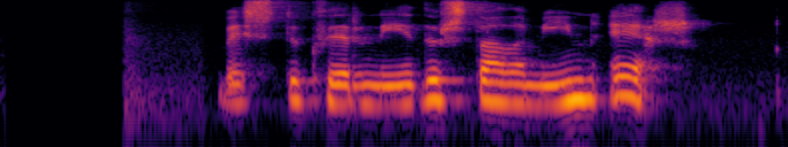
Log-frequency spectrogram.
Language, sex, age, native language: Icelandic, female, 50-59, Icelandic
